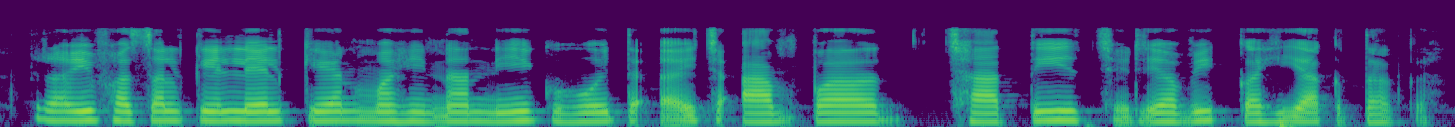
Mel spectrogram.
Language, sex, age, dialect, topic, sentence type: Maithili, female, 18-24, Bajjika, agriculture, question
